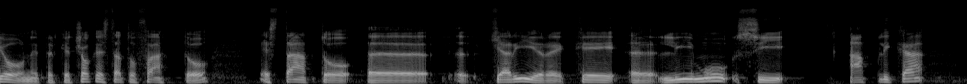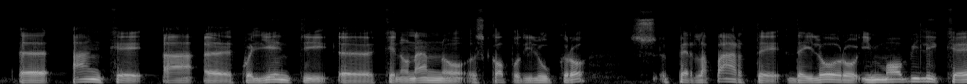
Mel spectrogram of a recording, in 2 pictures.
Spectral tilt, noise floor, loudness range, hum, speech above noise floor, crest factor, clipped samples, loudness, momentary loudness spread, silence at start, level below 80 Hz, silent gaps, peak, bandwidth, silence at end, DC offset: -6.5 dB/octave; -64 dBFS; 4 LU; none; 34 dB; 20 dB; under 0.1%; -31 LUFS; 8 LU; 0 s; -58 dBFS; none; -10 dBFS; 14 kHz; 0 s; under 0.1%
